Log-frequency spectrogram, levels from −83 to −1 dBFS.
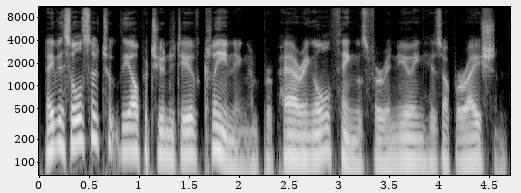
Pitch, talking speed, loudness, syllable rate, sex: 115 Hz, 190 wpm, -17 LUFS, 6.3 syllables/s, male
